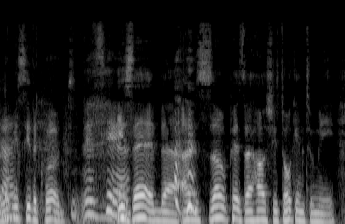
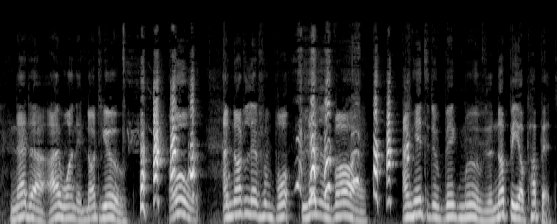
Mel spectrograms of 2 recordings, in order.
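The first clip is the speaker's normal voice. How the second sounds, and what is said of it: Put-on French accent. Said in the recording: “I'm going to struggle with the French accent ... Not bad ... We'll work on the French accent”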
